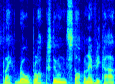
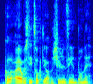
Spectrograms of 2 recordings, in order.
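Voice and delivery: usual speaking voice

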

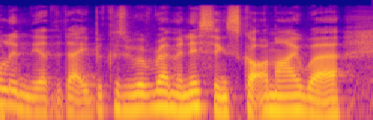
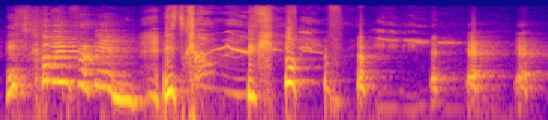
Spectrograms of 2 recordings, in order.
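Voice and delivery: much higher voice, breaking into laughter; mum, baffled; slower than usual. Retold or imitated. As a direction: accuse the baby of making the noise. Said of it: "she's going".

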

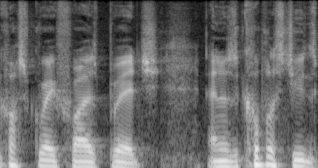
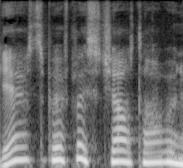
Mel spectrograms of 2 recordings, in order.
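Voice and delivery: much higher, bright show-off announcement; proud announcing; 11 semitones higher than usual. Retold or imitated. Telling American radio listeners about his hometown, high proud announcement. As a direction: announce it like big news to impress. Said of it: "be like".

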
